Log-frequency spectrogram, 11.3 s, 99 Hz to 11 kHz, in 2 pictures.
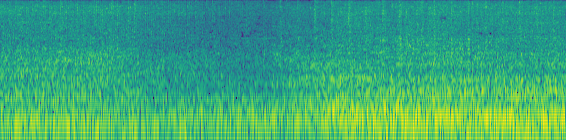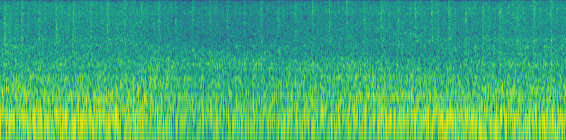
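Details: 2004 Ford F-150 5.4L: a low, rumbling idle with a faint, steady tick about three times a second. Replacing the VCT solenoids helped the dieseling sound, but the ticking's cause is unknown.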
